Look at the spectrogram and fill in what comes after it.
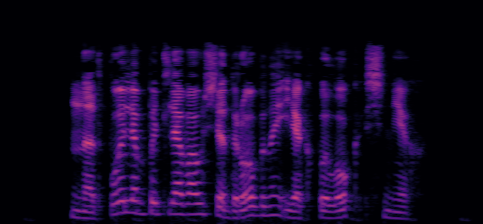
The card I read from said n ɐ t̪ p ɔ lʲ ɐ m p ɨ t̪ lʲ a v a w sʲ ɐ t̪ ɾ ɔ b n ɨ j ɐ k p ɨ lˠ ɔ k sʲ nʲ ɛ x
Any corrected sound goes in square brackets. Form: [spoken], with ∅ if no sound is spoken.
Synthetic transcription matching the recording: n ɐ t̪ p ɔ lʲ ɐ m p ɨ t̪ lʲ a v a w sʲ ɐ [d̪] ɾ ɔ b n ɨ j ɐ k p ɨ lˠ ɔ k sʲ nʲ ɛ x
